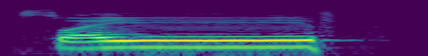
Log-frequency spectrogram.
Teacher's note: صاد کو پر پڑھیں گے، پتلا کریں گے تو سین بن جائے گی، معنی میں تبدیلی آئے گی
